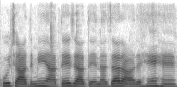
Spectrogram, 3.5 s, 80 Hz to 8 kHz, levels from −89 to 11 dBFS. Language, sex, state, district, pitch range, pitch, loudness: Hindi, female, Jharkhand, Ranchi, 195-220 Hz, 200 Hz, -17 LUFS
